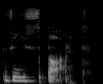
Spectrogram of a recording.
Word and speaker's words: vízpart: történni valamelyik mindenképpen lejátszódik például vízpart azt írom le hogy vízpart de kiejtésben a z helyett ezt ejtek mert az az ő zöngétlen párja ha gondod van a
